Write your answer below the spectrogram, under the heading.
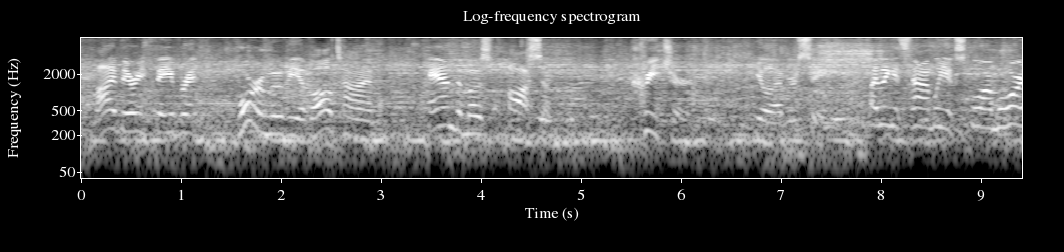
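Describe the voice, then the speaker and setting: Clear music plays in the background as a man speaks with long, frequent pauses. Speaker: travel vlogger. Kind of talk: casual vlog chat. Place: hall. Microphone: phone near.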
